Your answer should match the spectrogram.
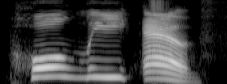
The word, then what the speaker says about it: Poilievre: I admit it, my pronunciation may be sounding fucked up because of the VC, but it's Polyev.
